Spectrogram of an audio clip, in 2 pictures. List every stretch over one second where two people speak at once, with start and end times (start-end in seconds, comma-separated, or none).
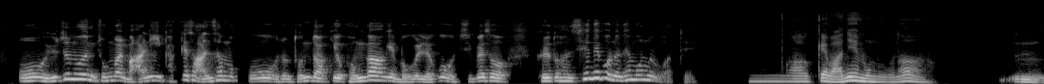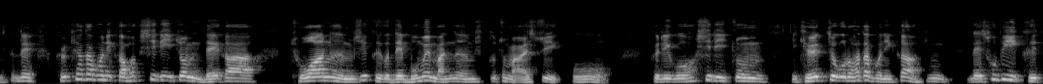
none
